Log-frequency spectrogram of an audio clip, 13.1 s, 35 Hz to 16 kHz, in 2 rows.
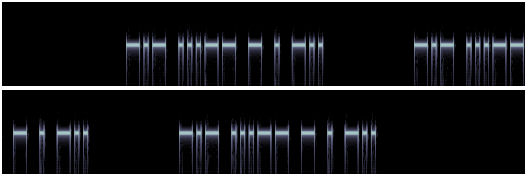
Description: Morse code, heard as a keyed tone, about 22 wpm, 700 Hz. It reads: K3TED K3TED K3TED
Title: USA Call Signs - 5 Characters - Repeated 3x - 22wpm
